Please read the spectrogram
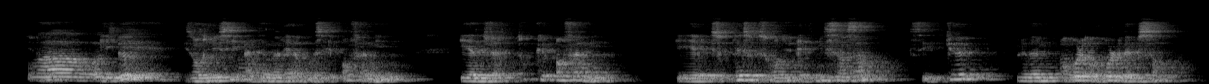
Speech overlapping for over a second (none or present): none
